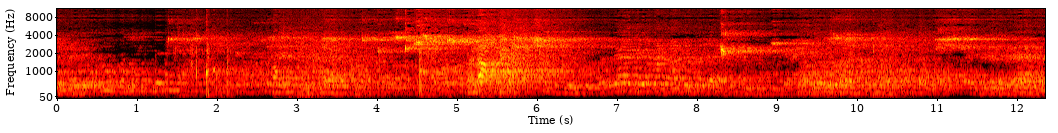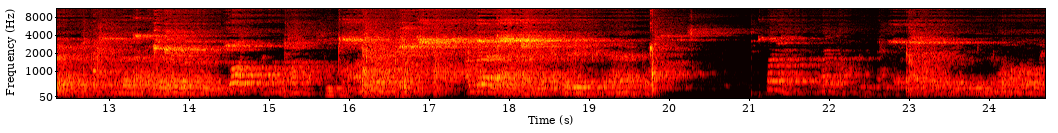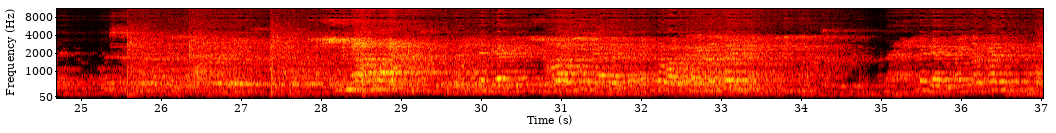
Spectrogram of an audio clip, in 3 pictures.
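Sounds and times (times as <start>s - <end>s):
voices: 0.0s - 20.3s, 21.0s - 37.0s.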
